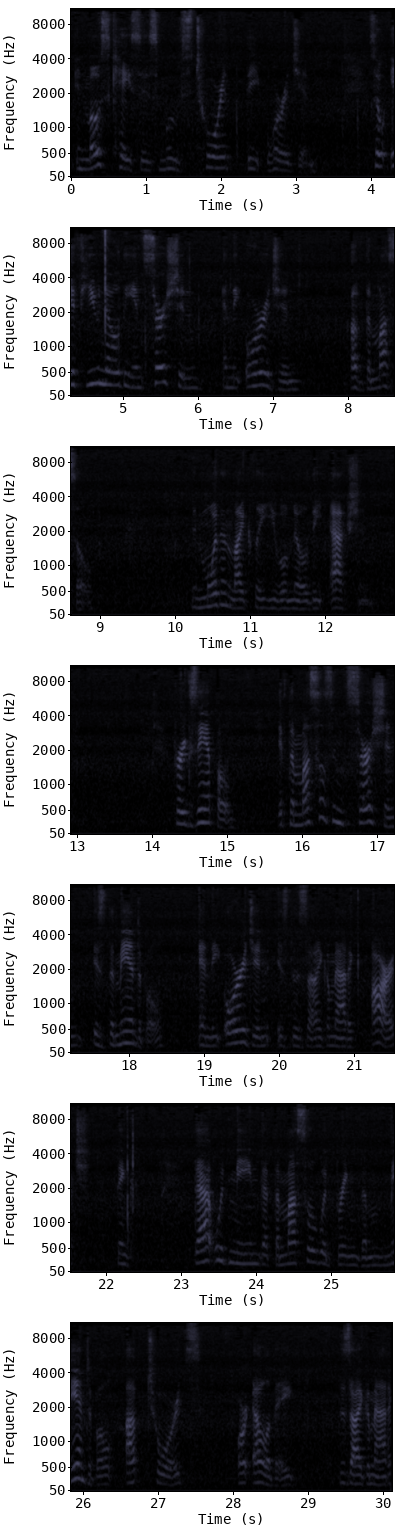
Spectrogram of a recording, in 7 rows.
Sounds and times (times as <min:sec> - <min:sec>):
Speech: 0:00.0 - 0:03.3, 0:04.0 - 0:07.4, 0:08.1 - 0:09.0, 0:10.2 - 0:12.7, 0:14.3 - 0:22.4, 0:23.2 - 0:30.1.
